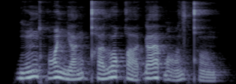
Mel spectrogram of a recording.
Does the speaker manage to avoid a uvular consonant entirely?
no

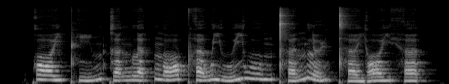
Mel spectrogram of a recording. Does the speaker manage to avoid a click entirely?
yes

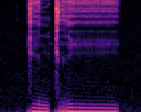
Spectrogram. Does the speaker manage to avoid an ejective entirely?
yes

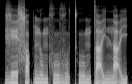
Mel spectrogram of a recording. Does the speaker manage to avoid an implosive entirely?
yes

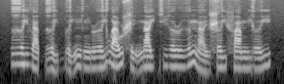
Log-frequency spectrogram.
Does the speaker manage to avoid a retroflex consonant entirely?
no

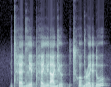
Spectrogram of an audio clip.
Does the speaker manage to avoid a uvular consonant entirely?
yes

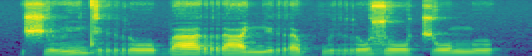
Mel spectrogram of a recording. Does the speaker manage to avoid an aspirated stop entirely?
yes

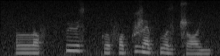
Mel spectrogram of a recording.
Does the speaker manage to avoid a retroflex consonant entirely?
no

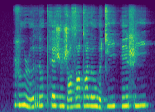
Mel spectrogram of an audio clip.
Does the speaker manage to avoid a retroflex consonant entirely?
no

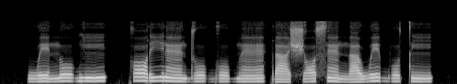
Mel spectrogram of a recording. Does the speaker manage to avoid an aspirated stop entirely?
yes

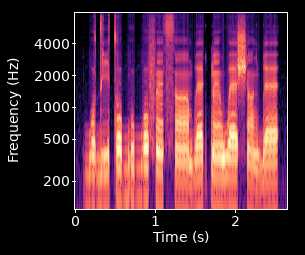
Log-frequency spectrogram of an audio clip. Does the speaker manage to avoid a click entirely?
yes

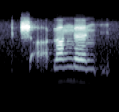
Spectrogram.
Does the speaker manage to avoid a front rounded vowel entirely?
yes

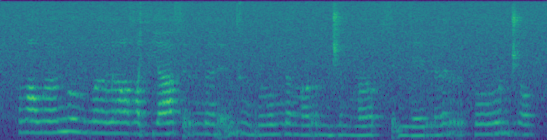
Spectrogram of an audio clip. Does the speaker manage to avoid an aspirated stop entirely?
yes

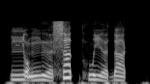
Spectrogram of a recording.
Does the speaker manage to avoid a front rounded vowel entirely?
yes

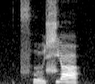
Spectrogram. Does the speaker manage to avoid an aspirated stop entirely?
no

